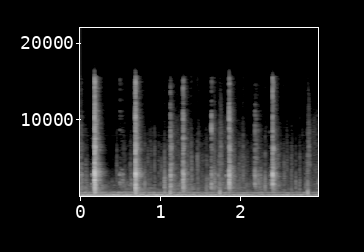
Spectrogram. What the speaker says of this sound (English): you just press R with a certain rhythm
